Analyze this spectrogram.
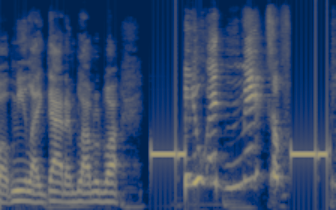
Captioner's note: beep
